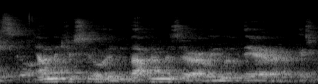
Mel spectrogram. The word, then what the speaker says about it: Missouri: That part of the state we pronounce it Missouri, not Missouri.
